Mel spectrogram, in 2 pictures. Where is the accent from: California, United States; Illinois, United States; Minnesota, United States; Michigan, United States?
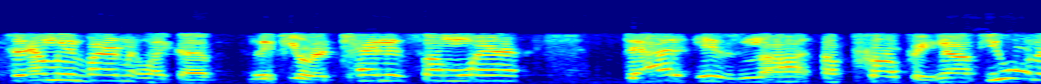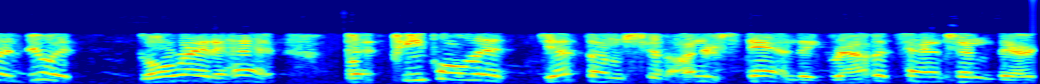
California, United States; Orange County; You know, I'm 21 years old, born and raised in Orange County.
